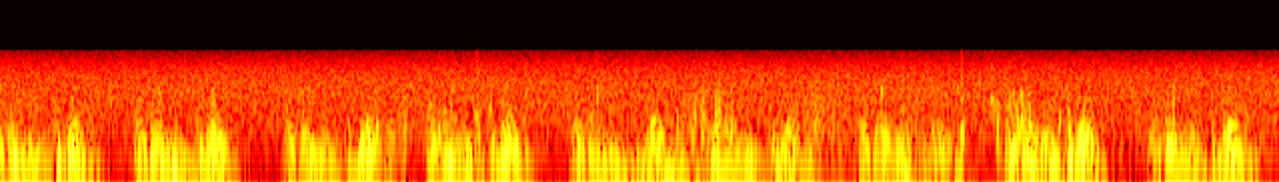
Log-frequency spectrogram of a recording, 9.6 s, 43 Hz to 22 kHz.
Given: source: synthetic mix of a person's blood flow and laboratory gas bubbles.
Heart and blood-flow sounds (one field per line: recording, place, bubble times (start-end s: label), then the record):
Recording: Doppler ultrasound of blood flow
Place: precordium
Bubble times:
2.80-3.12 s: bubbles
3.25-3.34 s: bubbles
3.53-3.62 s: bubbles
6.72-6.84 s: bubbles
7.16-7.27 s: bubbles
7.32-7.70 s: bubbles
From the record:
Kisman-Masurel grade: 222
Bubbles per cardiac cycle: several, 3 to 8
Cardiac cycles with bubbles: 10 to 50%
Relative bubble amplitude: moderate (0.250 to 0.450)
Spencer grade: 2 (many but less than half of the cardiac periods contain bubble signals, singularly or in groups)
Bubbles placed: only in the low amplitude regions of the cardiac cycle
